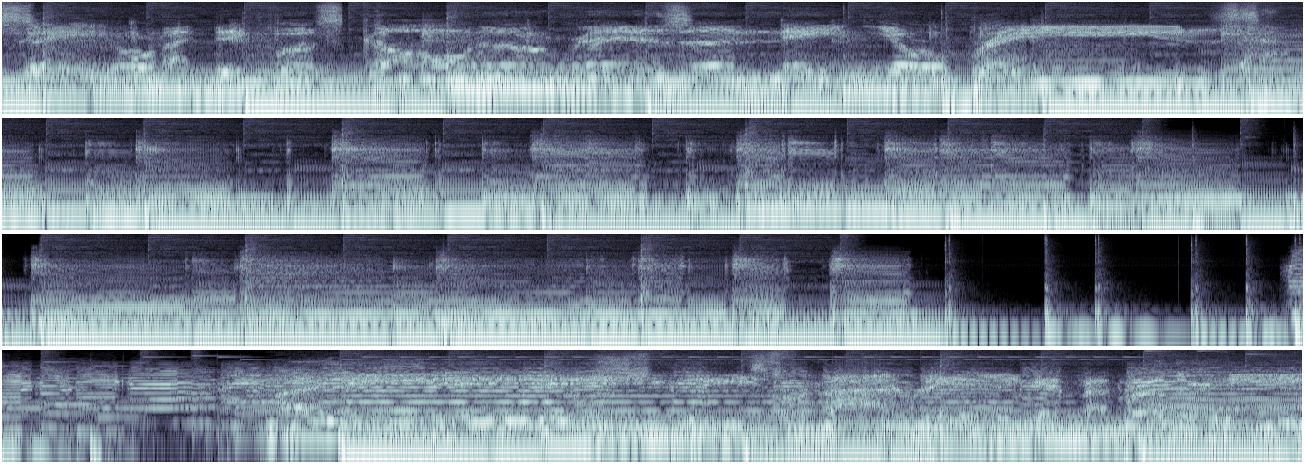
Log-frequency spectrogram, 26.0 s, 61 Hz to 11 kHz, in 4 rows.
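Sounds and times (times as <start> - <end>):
instrumental rock music: 0.0 - 26.0.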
